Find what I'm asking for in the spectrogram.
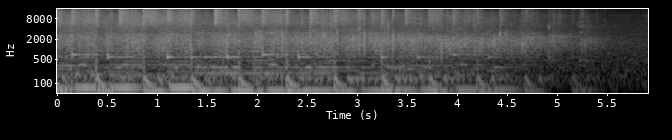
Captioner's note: applause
